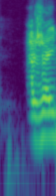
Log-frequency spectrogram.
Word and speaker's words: Ajae: Comment tu dis, toi? AJ, non? Ah oui, AJ, ouais. Ah, bah après, il est belge, donc je sais Ah pas, oui, moi, les comment Belges, dire. ils prononcent Ajae, t'as raison. Pour le podcast, pour le podcast, on va prononcer Ajae.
